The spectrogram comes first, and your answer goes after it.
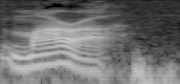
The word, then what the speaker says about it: Mara: thought of the title but the acronym is pronounced Mara M A R A and that's a name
